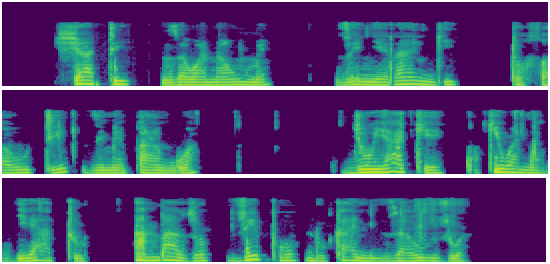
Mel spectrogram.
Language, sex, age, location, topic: Swahili, male, 18-24, Nairobi, finance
